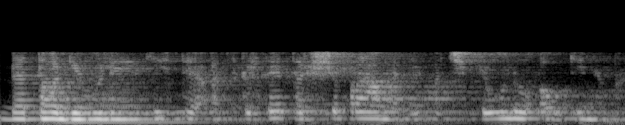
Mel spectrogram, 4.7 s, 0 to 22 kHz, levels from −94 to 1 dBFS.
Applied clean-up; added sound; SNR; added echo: none; Guitar; 20 dB; reverberation time 1.6 s.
